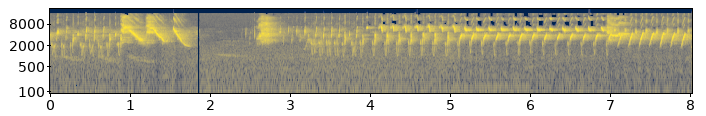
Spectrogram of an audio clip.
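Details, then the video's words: Gloster canary song opening with loud steep descending sweeps, a brief pause, then a sustained rapid rattling trill of repeated high notes, steady and dense to the end. "CANARIO GLOSTER"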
